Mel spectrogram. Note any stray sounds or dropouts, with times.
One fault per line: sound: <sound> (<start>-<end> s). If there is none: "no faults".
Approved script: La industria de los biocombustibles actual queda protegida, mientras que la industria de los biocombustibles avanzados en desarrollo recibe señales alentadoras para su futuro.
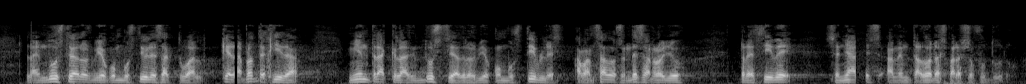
sound: dropout (2.3-2.4 s)
sound: dropout (8.6-8.7 s)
